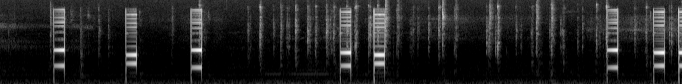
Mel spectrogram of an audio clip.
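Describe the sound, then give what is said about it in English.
Touch-tone keypad beeps as a phone number is dialed on a new phone: about nine short, clear tones in uneven bursts, moderately loud, with faint soft clicking between them and no talking. “Let's make a phone call.”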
